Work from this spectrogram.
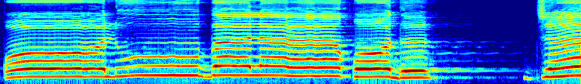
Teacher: جاءنا 5 انگلیوں کے برابر کھینچیں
